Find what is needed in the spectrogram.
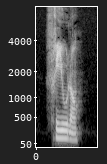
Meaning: Friulian (language spoken in Friuli)
- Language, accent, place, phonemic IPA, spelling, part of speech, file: French, France, Lyon, /fʁi.ju.lɑ̃/, frioulan, noun, LL-Q150 (fra)-frioulan.wav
